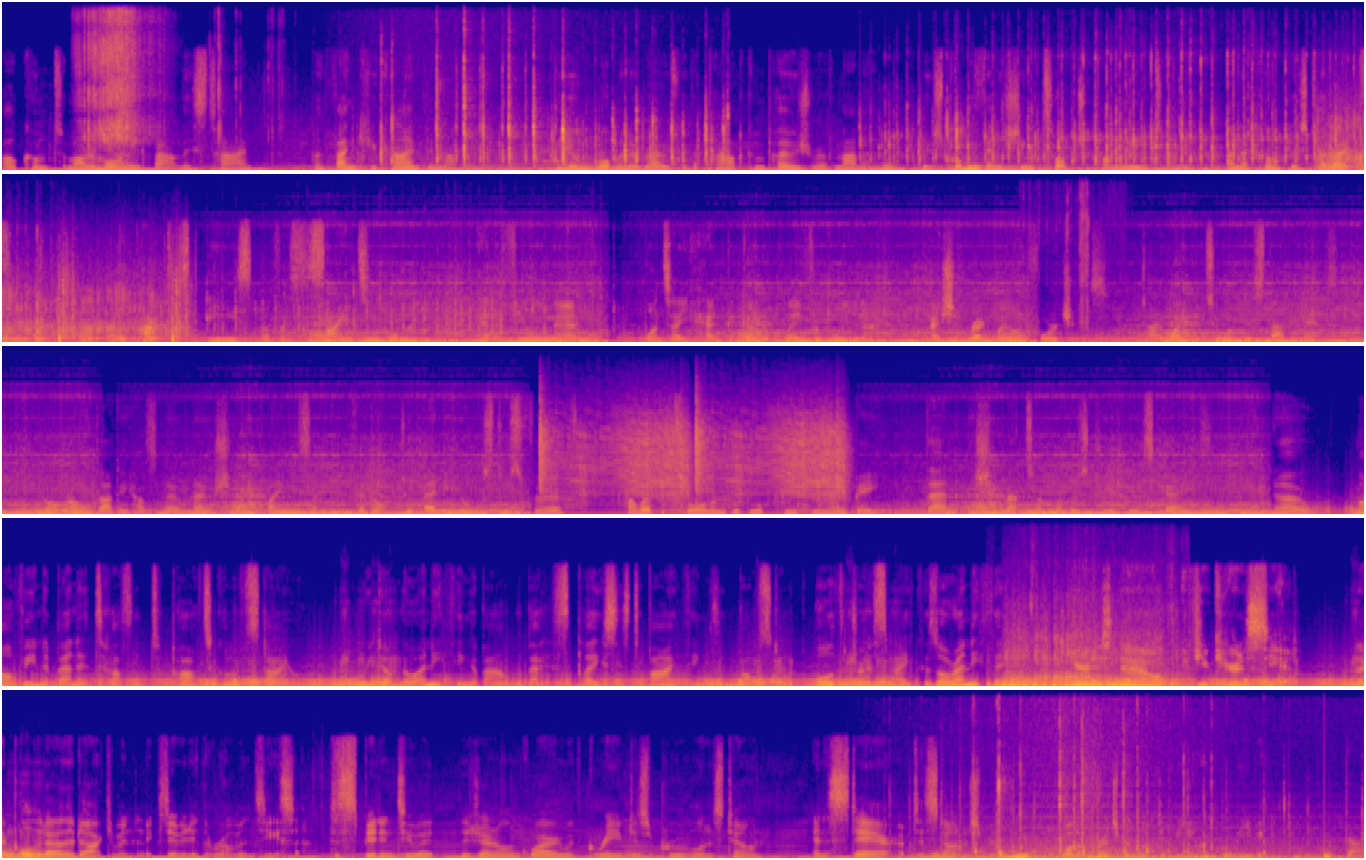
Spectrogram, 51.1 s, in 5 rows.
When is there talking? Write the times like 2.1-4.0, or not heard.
0.0-51.0.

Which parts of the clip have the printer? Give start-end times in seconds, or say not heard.
not heard.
